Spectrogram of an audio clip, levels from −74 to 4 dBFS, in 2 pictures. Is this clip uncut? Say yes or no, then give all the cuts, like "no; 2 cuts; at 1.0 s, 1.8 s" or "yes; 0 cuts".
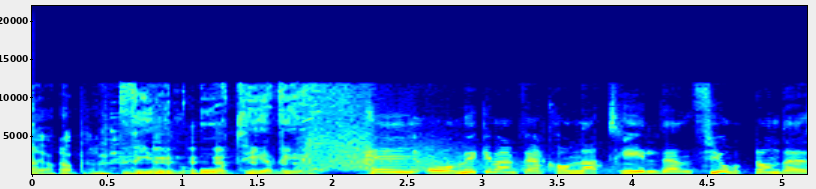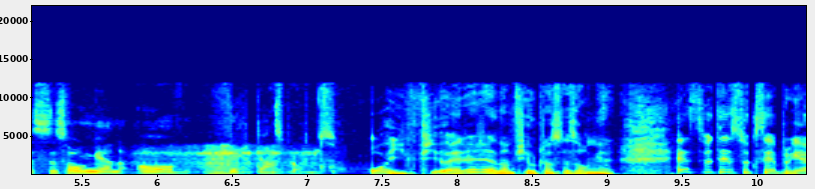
yes; 0 cuts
